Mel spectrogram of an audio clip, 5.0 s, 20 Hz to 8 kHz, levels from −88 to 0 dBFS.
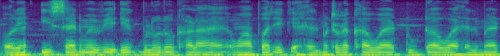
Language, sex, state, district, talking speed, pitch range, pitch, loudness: Hindi, male, Jharkhand, Deoghar, 240 wpm, 115-120 Hz, 120 Hz, -15 LUFS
